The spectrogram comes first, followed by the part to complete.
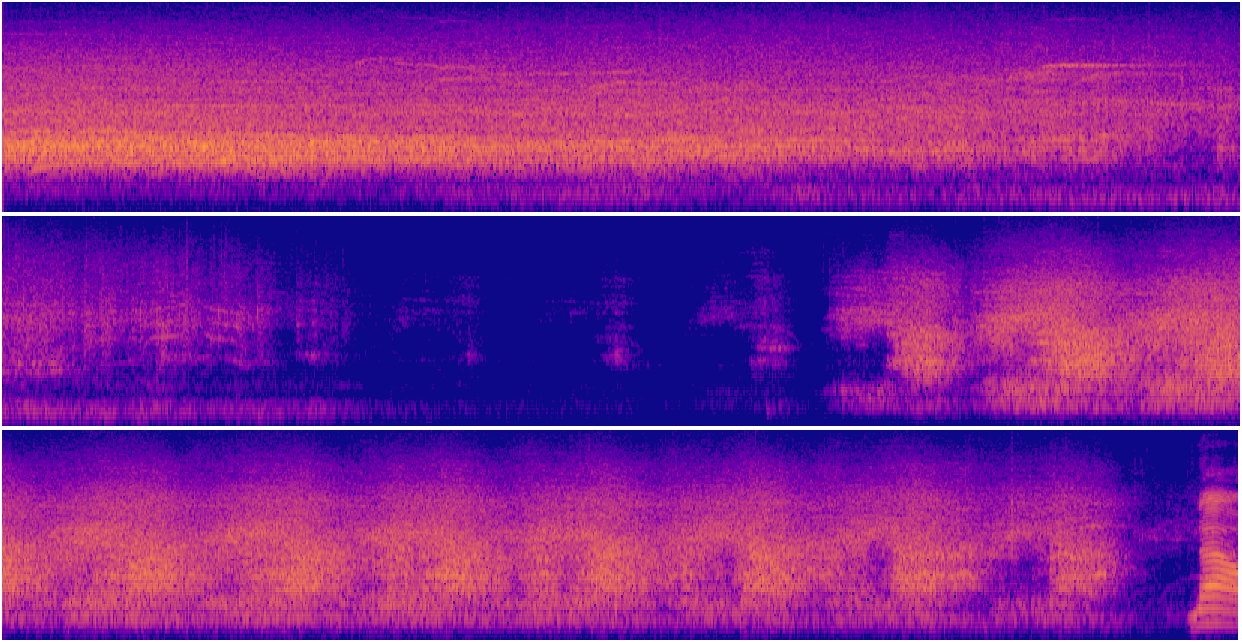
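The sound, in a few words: crowd clapping at a political rally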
